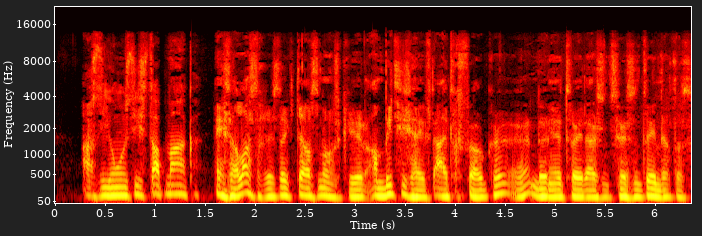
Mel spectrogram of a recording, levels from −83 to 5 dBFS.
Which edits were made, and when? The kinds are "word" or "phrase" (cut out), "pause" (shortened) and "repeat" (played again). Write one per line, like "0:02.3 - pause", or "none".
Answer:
0:01.1 - word
0:01.5 - pause
0:02.6 - word
0:04.9 - word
